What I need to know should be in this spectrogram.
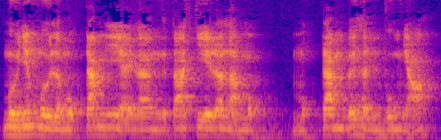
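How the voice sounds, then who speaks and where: A man teaching a math lesson, working through a worksheet, counting aloud step by step and pausing with fillers. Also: fairly low pitch, fairly even intonation, reverberant.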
